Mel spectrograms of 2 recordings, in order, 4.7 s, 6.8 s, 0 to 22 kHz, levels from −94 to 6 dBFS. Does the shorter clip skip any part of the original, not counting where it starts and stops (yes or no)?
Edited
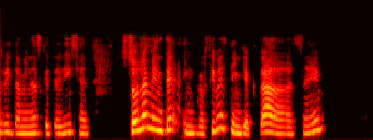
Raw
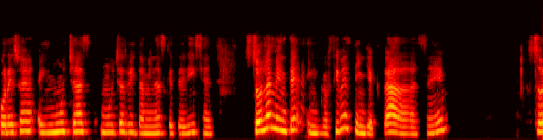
no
